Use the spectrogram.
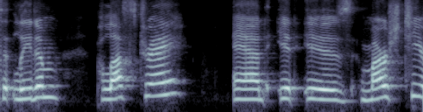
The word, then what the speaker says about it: Ledum palustre: I'm on page 83, and I'm reading Ledum palustre. So it's Ledum. I make it a long E. I'm pretty sure it's a long E. These are Latin words, and I do have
